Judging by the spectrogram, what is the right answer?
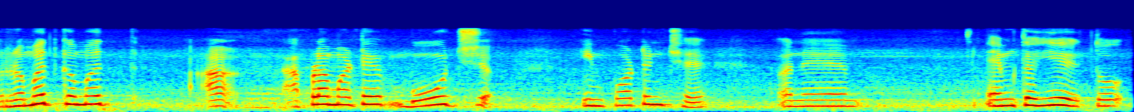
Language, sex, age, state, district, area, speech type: Gujarati, female, 30-45, Gujarat, Valsad, rural, spontaneous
